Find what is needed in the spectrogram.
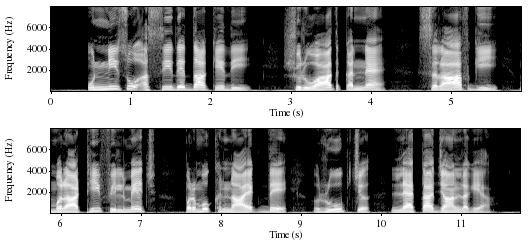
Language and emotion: Dogri, neutral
